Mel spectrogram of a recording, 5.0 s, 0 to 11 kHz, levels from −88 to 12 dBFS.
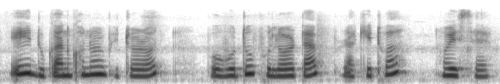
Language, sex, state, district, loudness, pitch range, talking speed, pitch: Assamese, female, Assam, Sonitpur, -15 LUFS, 235-300 Hz, 110 wpm, 245 Hz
